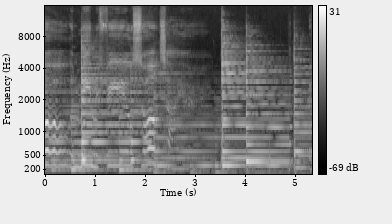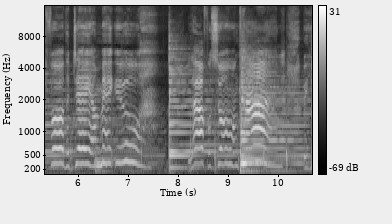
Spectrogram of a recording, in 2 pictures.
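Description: Chords played on a keyboard, each struck note ringing on, with a woman's voice singing long notes with vibrato over them in the second half.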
